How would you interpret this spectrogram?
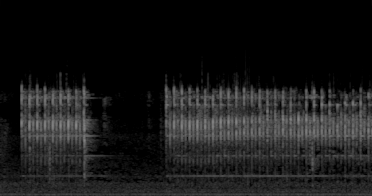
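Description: A quick, steady ticking of roughly three clicks a second over a faint hum: the injector is switching cleanly and working.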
